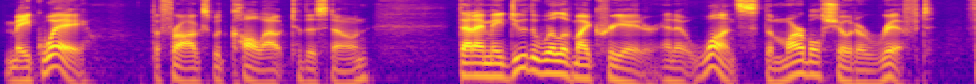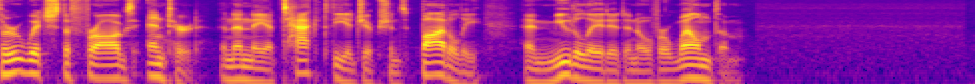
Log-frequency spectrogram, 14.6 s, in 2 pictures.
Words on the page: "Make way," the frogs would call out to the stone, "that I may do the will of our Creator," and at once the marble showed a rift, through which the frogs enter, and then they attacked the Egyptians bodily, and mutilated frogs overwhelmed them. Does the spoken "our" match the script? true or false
false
